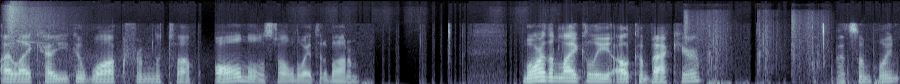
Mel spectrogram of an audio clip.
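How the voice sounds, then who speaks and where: A man puts on a strained character voice at a medium pitch. He keeps a moderate pace with long, frequent pauses. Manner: holding back a burp, slightly strained speech.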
